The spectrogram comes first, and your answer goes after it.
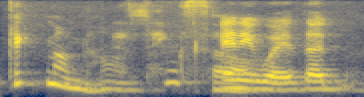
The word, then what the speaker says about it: Thich Nhat Hanh: Thich Nhat Hanh. Thich Nhat Hanh. Is that right? Thich Nhat Hanh.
